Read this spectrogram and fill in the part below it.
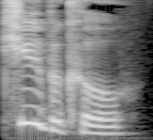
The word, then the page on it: cubicle: British English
